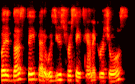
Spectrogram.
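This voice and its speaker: A woman co-hosting a podcast tells spooky stories in a casual, joking way, swearing and laughing between story beats. Her lowish voice is creaky, mellow and husky, a little fast, with lo-fi sound.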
